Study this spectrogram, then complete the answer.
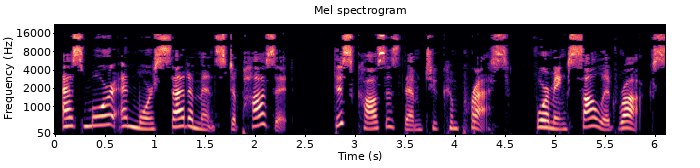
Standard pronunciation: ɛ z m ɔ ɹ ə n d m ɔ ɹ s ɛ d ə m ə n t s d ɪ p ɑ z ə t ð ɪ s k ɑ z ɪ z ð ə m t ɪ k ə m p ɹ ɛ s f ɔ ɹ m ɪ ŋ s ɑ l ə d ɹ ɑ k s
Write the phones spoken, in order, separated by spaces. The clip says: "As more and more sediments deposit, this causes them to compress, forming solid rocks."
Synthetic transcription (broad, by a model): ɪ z m ɔ ɹ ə n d m ɔ ɹ s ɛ d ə m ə n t s d ɪ p ɑ z ə t ð ɪ s k ɑ z ɪ z ð ə m t ɪ k ə m p ɹ ɛ s f ɔ ɹ m ɪ ŋ s ɑ l ə d ɹ ɑ k s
